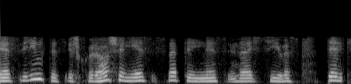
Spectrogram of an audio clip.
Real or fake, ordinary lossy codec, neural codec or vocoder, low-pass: fake; MP3, 24 kbps; codec, 24 kHz, 0.9 kbps, WavTokenizer, medium music audio release; 3.6 kHz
